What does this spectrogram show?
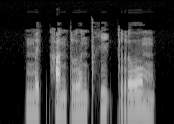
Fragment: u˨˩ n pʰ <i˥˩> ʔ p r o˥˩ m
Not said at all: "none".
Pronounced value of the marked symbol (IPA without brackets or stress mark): i˦˥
